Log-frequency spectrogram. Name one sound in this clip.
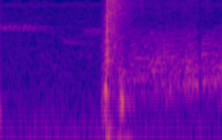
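A golf club strikes a ball out of sand.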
